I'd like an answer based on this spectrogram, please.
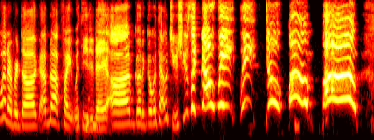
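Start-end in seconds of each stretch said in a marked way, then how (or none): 3.0-5.4 put-on shrill, very high, loud, drawn-out toddler wail. Mom retelling her child begging her to wait, imitating a whiny two-year-old. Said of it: "Like a two year old".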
